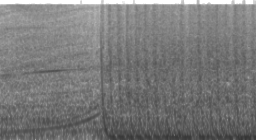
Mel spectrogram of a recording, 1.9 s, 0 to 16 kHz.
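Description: A sniper rifle fires in XCOM 2, a rising whine ending in one sharp, loud crack that gives way to a dense, sustained roar of impact and debris.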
